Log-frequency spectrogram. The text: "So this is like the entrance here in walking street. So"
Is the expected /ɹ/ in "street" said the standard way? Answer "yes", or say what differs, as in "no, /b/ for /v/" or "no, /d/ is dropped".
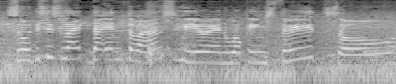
yes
